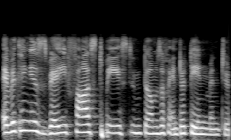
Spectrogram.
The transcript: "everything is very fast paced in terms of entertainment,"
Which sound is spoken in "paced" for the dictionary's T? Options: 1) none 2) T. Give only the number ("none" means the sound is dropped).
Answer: 2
